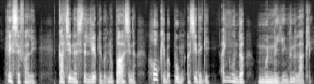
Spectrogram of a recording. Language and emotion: Manipuri, fearful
